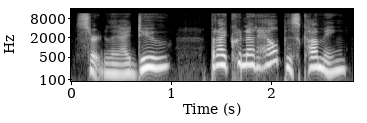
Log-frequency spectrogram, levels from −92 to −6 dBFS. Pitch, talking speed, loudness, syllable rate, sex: 220 Hz, 190 wpm, -17 LUFS, 5.5 syllables/s, female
